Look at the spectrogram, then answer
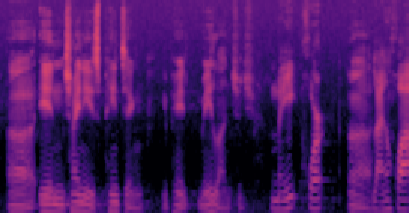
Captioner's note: speaking in Chinese; speaking in Chinese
